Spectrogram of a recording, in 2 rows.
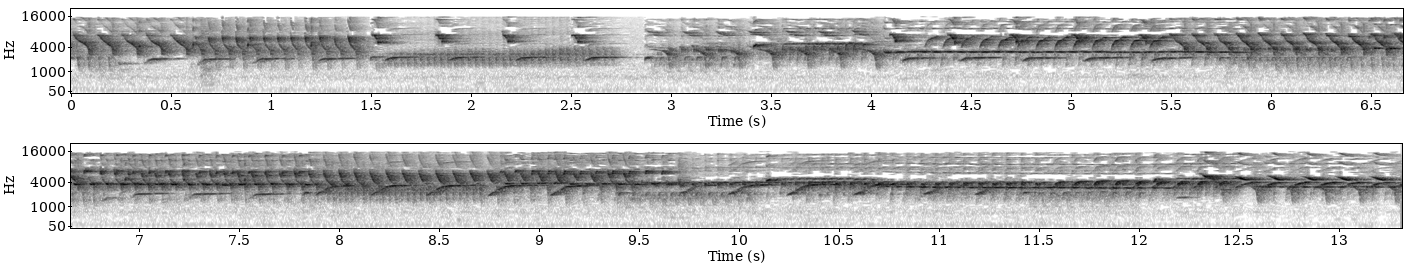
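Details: Contest song from Timbrado Español canaries judged in teams of four, 25 November 2015: lower repeated rolled notes with a brief break, then a long dense wash of high trills, steady tones and rapid rattles.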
